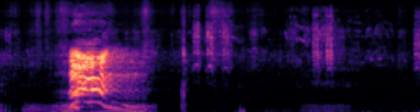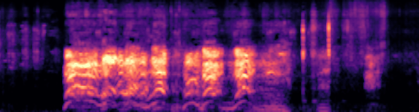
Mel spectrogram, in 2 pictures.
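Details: Female Siberian Huskies argue, letting out long, wavering howl-like yowls and grumbling vocal bursts.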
